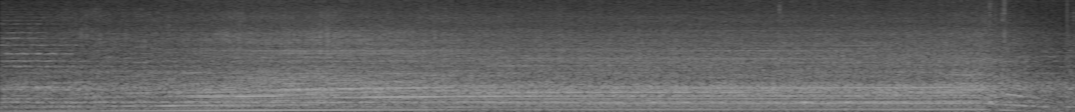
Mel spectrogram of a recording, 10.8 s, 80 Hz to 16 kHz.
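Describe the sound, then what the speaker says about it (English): A 1968 inline-six car engine drones steadily at close range, its exhaust holding a resonant, rising tone before easing off near the end as the car slows for construction. "She has a nice exhaust note."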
